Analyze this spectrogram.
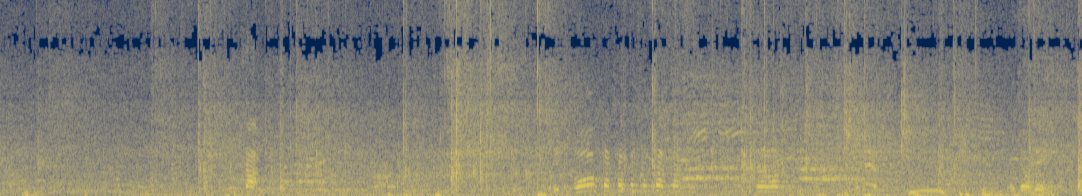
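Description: Inline skate wheels roll and scrape across the floor.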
